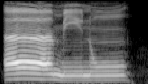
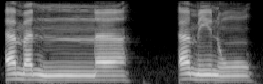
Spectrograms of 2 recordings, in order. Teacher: فلاحظوا كلمة آمنا فتمد بمقدار حركتين · Shown in: first take · Term: مد بدل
